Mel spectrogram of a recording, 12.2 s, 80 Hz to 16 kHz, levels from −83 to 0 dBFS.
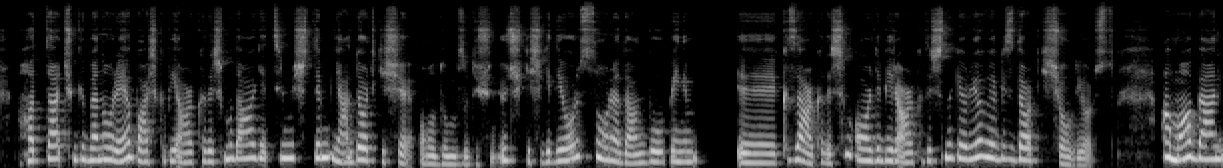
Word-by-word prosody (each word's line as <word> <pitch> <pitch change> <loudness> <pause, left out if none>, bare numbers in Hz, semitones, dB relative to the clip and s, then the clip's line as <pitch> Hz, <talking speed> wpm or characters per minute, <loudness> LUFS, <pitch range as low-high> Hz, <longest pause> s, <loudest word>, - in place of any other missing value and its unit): Hatta 235 +4 0
çünkü 275 -2 -3
ben 250 0 +4
oraya 260 +3 +2
başka 230 +1 -2
bir 235 - -1
arkadaşımı 225 +6 -2
daha 290 0 +1
getirmiştim, 300 +1 +2
yani, 235 0 -1
4 255 -1 +3
kişi 220 -5 -4
olduğumuzu 170 -1 -2
düşün. 165 - -8
3 250 -5 -2
kişi 220 -2 -7
gidiyoruz. 245 +9 +1
Sonradan 205 - +1
bu 215 -1 +1
benim, 220 -1 -2 0.4
eee, 195 -1 0
kız 255 +1 -5
arkadaşım 210 - 0
orada 245 0 +1
bir 235 -1 +1
arkadaşını 235 +9 -1
görüyor 295 +3 +2
ve 295 -3 +3
biz 275 -2 -4
4 250 -2 +1
kişi 240 -7 -5
oluyoruz 150 -3 -6 0.5
ama 300 0 +6
ben, 275 0 +3
245 Hz, 165 wpm, -22 LUFS, 215-280 Hz, 0.5 s, ama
